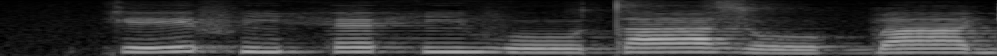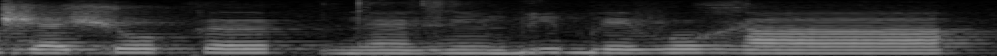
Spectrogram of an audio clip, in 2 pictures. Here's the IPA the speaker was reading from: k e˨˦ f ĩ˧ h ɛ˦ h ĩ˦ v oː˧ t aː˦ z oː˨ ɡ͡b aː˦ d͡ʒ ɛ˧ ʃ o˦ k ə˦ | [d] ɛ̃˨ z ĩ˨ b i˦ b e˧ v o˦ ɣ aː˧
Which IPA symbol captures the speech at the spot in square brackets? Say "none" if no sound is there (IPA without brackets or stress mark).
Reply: d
